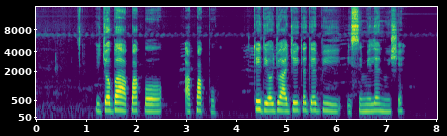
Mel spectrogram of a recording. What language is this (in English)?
Yoruba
